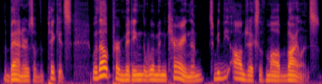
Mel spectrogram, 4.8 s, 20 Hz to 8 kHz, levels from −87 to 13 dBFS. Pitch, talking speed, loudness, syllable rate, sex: 130 Hz, 235 wpm, -19 LUFS, 6.6 syllables/s, male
